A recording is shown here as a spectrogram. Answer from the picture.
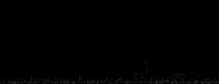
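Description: Near silence, with faint clip-clop of the ceremonial carriage horses' hooves.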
